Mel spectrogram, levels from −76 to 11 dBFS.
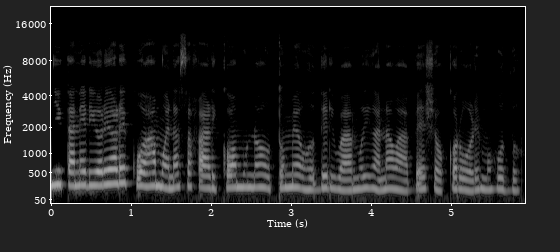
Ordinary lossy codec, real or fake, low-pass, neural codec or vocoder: none; fake; 14.4 kHz; vocoder, 44.1 kHz, 128 mel bands every 256 samples, BigVGAN v2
